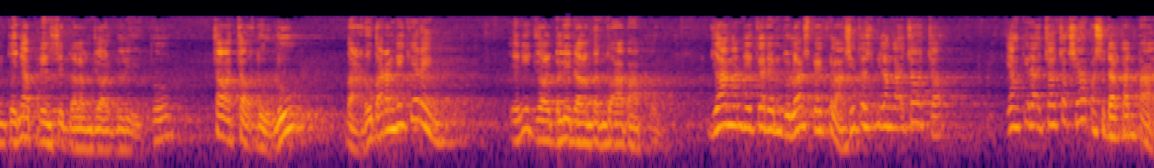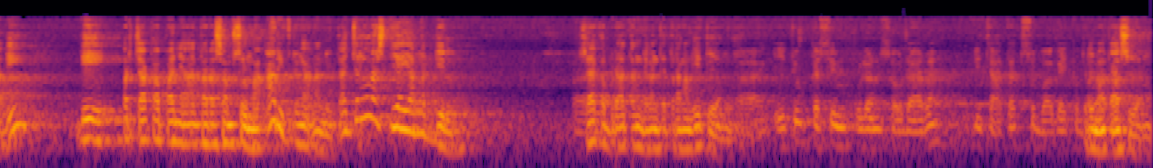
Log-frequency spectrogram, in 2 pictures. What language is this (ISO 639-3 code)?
ind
